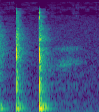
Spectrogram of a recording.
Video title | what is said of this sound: PARIS BAGUETTE MUKBANG - French pastries by Koreans | if you tap on it it sounds kind of like a basketball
